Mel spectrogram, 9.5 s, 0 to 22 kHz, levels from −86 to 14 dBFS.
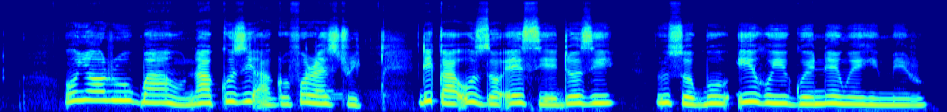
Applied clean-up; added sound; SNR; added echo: none; none; none; none.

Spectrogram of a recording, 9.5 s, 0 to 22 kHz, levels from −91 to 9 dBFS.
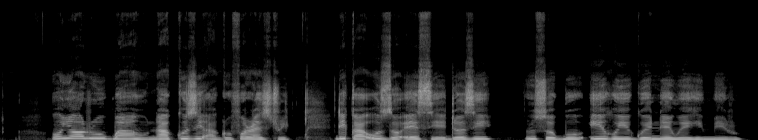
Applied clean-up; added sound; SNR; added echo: neural mask model Resemble Enhance denoiser.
